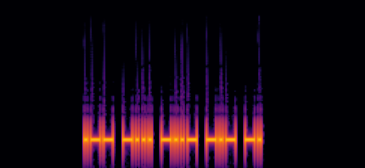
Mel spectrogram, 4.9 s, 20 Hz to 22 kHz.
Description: Morse code, heard as a keyed tone, about 28 wpm, 700 Hz. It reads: WBXKN
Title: Code Groups - 5 Letters - 28wpm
